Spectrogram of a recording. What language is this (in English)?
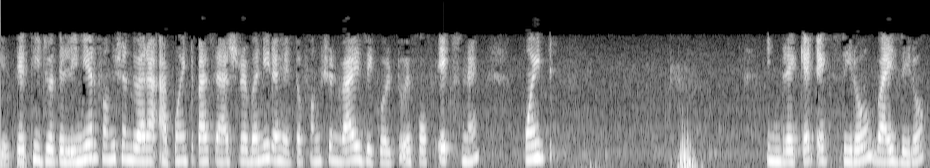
Gujarati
